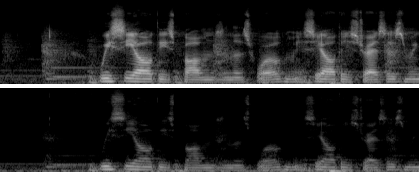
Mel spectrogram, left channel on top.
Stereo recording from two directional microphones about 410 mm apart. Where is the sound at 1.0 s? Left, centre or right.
Centre.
